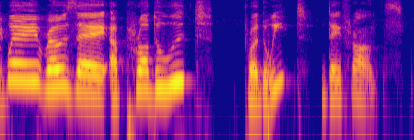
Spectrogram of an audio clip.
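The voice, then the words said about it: Bad put-on French accent. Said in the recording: “there's another accent for you... I'm really bad at them... A little French.”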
